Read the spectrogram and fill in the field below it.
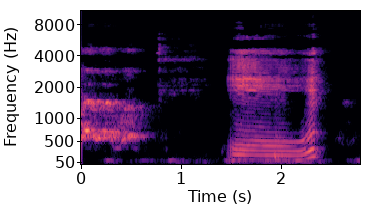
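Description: small dog barking

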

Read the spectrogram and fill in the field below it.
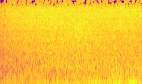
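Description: rushing waterfall

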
